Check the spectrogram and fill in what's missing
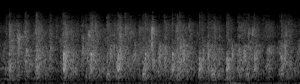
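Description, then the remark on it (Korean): A crowd applauds steadily, a dense wash of many overlapping hand claps at an even level throughout, with no speech over it. “대단하면 박수 한번 쳐야죠.”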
